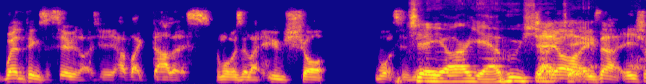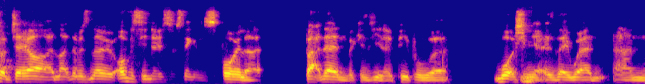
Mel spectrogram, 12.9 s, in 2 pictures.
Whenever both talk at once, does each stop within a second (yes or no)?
no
